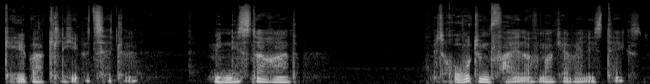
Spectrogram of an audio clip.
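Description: An actor playing a young intern who quietly reads passages aloud from a book. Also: male voice, medium pitch, unhurried, creaky, husky, dry recording, heavily acted. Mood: reading. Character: young male EU intern reading notes. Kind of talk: TV drama acting.

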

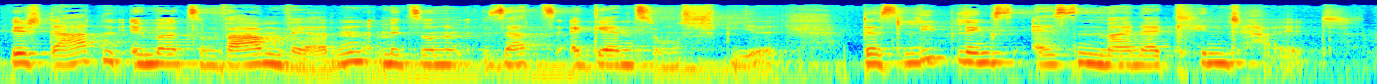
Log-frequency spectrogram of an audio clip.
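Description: A woman's voice: mid-range voice, a little slow, a little hiss or hum. A woman hosting an interview, curious and asking lots of follow-up questions. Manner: curious, asks follow-ups, frequent mhm. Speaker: interview host.

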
